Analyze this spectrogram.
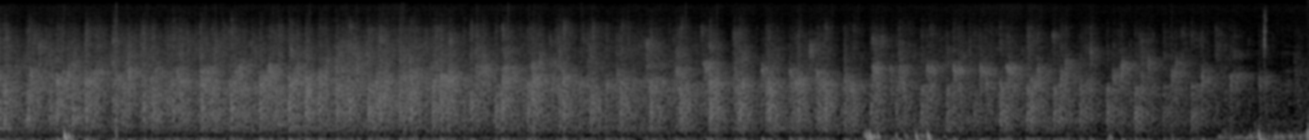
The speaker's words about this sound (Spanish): ¿Cuántos dicen amén? Denle un fuerte aplauso al Señor, mis hermanos.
